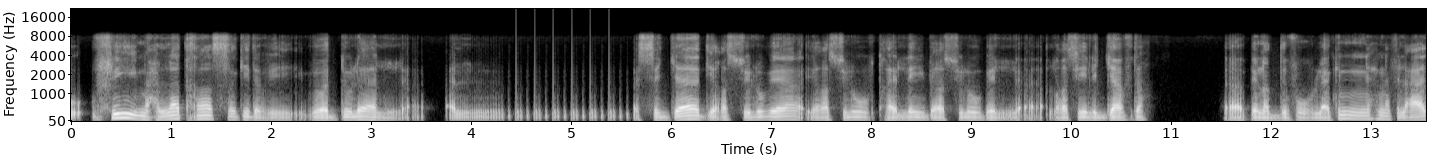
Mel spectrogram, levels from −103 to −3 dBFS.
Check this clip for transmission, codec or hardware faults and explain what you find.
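Two faults are present: codec damage across the whole clip, and one stretch of looped audio.

Opus voice compression runs from start to finish. The speech has nothing above about 8.6 kHz, the wideband limit of Opus's SILK linear-prediction mode. Its excitation is coded coarsely, which fits a bitrate around 12 kbps. The voice sounds plainly muffled and slightly hoarse and robotic. A transform codec such as MP3 would leave swirling, watery highs instead. Here the top is simply cut off at a fixed edge, and the roughness sits in the voice itself.

A system hang loop runs from 4.46 s to 5.57 s, ending just before "السجاد يغسلو بيها يغسلو". The machine stalled while the audio hardware kept replaying the same buffer. One 186 ms slice, which fits an 8192-sample buffer, repeats exactly six times at about 5.4 per second, so it sounds like a machine-gun stutter. Little or no audio is lost afterwards. 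Packet-loss concealment would smear or fade the sound, and a stuck 20 ms codec frame would give a faster buzz. These repeats are identical and evenly spaced.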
